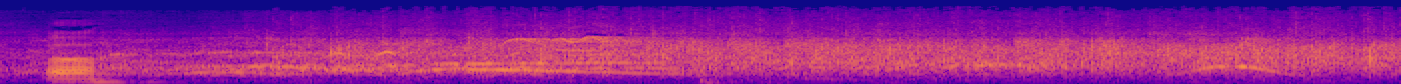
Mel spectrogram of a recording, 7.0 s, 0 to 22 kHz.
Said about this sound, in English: You get applause for that? I mean, for turning 70? He's still standing. Yeah, that's what you get the applause for.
